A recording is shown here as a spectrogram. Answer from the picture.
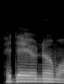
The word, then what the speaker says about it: Hideo Nomo: And it was just he was just one of the first guys I remember seeing, like Hideo Nomo.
